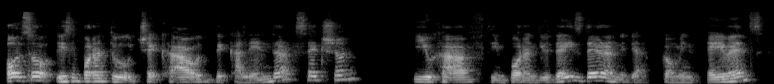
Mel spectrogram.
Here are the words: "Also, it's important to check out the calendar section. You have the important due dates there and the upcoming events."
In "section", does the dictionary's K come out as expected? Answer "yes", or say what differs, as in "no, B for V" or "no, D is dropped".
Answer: yes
